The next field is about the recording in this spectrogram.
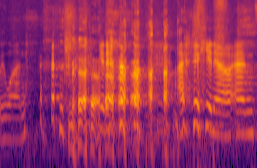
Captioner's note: laughter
